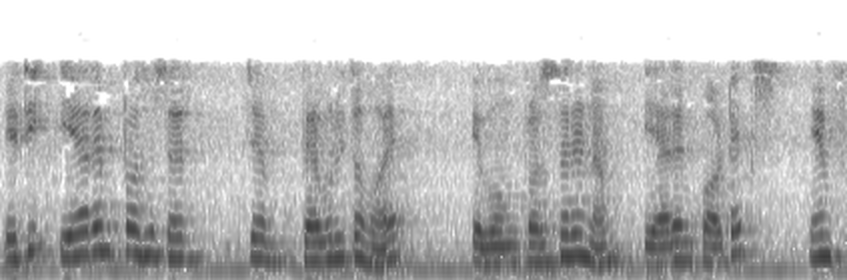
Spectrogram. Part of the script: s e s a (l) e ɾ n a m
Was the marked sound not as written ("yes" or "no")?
yes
